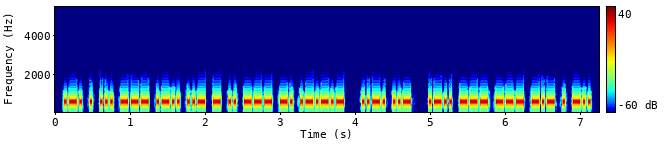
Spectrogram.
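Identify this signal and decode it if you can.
Morse code, heard as a keyed tone, about 34 wpm, 600 Hz. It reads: RESOLUTION. FU LOOKED
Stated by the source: Morse practice at 35 wpm from CW med Gnister, sending Ken Follett's novel Never in English.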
